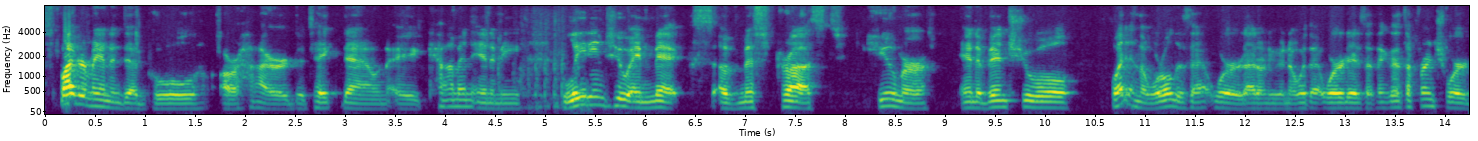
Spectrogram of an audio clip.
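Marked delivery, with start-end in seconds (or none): 0.0-10.3 slow, deliberate storyteller reading voice. Reading a comic series summary aloud on the show, in narration voice. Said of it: "let me be in my narration voice".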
